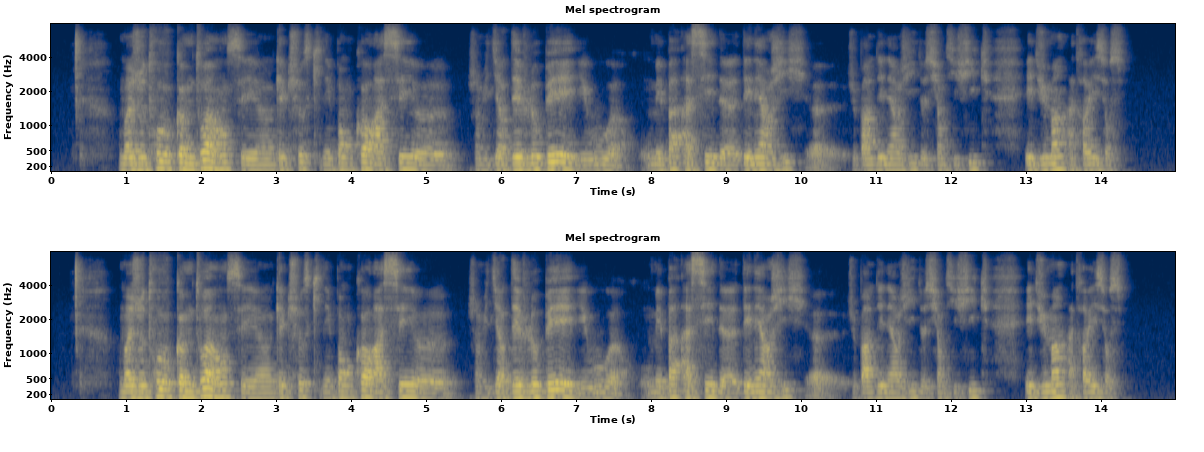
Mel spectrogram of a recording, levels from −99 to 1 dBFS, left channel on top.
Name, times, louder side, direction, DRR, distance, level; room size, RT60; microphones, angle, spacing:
voice 1, 0.4-5.3 5.6-14.3, right 1 dB, 20° right, 4 dB, 0.9 m, -26 dB
3.7 x 3.4 x 2.8 m, 0.38 s
head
